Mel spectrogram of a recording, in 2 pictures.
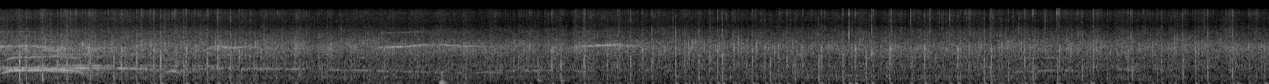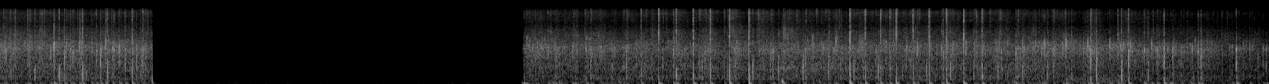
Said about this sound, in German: Ihr glaubt, ihr müsst nicht nach Hause gehen, wenn ihr nicht aufhört zu klatschen, aber es ist leider vorbei.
